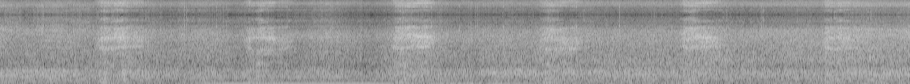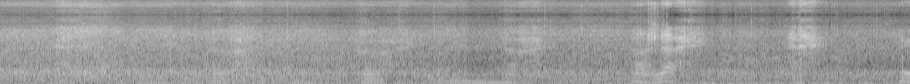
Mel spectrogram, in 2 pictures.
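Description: Wind buffeting a chest-mounted action-camera microphone on a running jogger, with a low rumble of street traffic and a short rhythmic hiss about once a second from the runner's breathing.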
